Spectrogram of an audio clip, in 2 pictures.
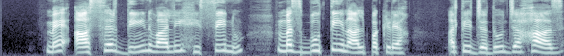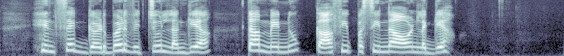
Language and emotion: Punjabi, fearful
